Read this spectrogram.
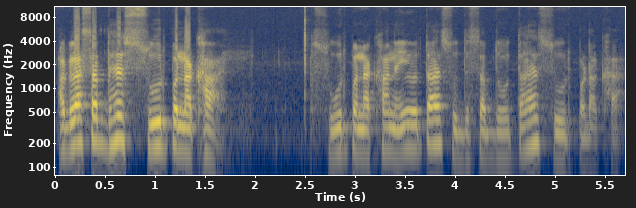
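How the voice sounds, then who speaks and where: A man leads an exam-prep spelling lesson, going through each word in a steady, patient rhythm. His voice sits a little high for a man, and he drills the class in a methodical, even way. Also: moderate pace. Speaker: teacher.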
